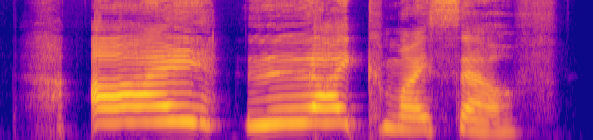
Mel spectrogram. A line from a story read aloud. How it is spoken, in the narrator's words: shouted Joseph at the top of his voice and with joy in his heart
